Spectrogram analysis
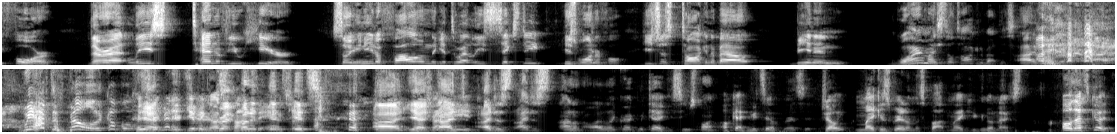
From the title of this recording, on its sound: LIVE Show With Blueshirts Breakaway -- The Forum 2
